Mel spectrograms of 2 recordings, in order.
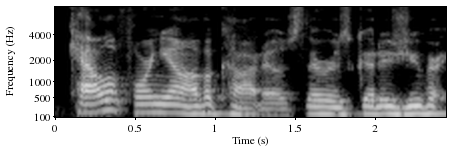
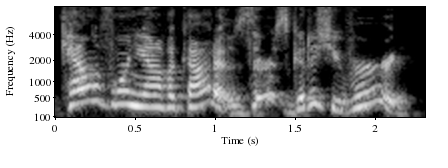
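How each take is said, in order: First: It is said in a flat, unexcited tone. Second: It is said in an excited, upbeat tone.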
